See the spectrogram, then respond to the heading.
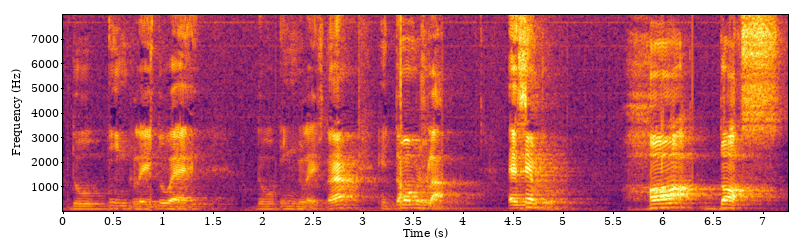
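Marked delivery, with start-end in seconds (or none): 5.6-7.2 "Rodós" said with an aspirated h, like English house; rough breathing as h. Shown as a demonstration. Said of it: "eu estou lendo não ó mais". ("Rodós" com H aspirado do inglês)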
